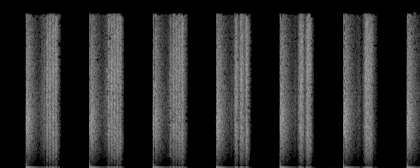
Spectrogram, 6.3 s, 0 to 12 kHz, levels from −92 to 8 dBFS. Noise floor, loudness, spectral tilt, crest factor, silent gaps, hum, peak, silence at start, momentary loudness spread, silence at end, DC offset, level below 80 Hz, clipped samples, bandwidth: -60 dBFS; -27 LUFS; 3 dB/octave; 22 dB; none; none; -10 dBFS; 0.4 s; 5 LU; 0 s; under 0.1%; -50 dBFS; under 0.1%; 11.5 kHz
